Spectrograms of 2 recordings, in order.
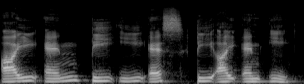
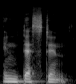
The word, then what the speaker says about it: intestine: Classes लेते थे, तो INTESTINE Yeah. ऐसे हमें कैसे पढ़ाया गया था? We call it intestine. Yeah. बट इट्स नॉट the correct pronunciation. Okay. British English में और अमेरिकन इंग्लिश में इट्स इंटेस्टिन।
